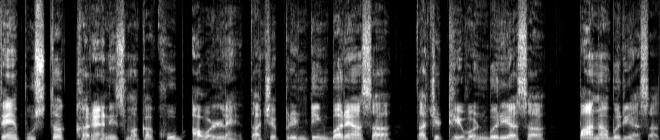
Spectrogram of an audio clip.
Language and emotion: Goan Konkani, neutral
